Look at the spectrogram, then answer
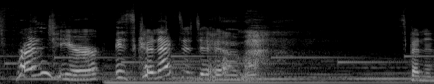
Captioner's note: laughs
